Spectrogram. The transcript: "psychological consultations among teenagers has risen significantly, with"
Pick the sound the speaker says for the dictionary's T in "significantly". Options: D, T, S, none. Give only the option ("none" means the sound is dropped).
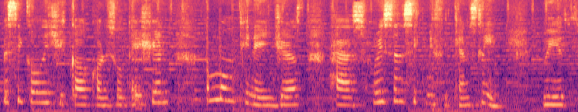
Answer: S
